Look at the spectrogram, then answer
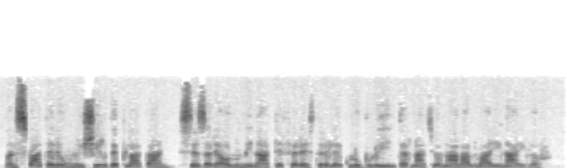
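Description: A woman narrating an audiobook in an even, steady reading voice. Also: medium pitch, no room sound. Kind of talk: scripted narration.

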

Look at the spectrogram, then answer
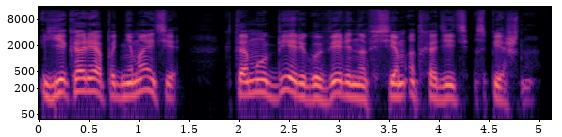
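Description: A man reading an audiobook, voicing a determined young girl messenger in a higher, urgent, commanding tone. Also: normal speed, dry recording, clean studio sound, lightly acted.

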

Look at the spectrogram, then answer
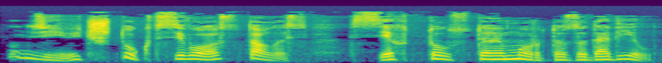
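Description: A reader voicing a kindly, grumbling old village woman with a hoarse voice in an audiobook. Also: medium pitch, big pitch swings, measured pace, warm tone, dry recording, clean studio sound. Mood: scolding. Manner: good-natured grumbling, scolding. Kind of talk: audiobook character voice.

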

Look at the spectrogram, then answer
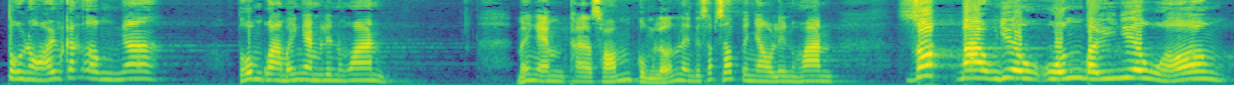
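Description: A man's voice: sits high, moderate pace, fairly bright tone. A man telling a story in a casual, chatty first-person way, stumbling over and repeating words as he talks straight to his listeners. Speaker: storyteller host.

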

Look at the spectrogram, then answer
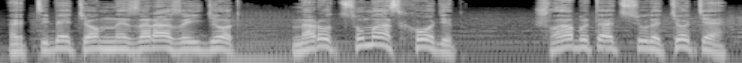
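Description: A man voicing a calm, cocky male house spirit who talks in a matter-of-fact way. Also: fairly high pitch, brisk, soft background music, pitched above the performer's own voice, natural voice. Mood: stern.

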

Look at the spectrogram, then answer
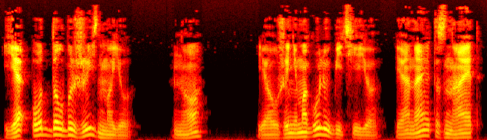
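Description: A man playing a gentle, troubled young nobleman who speaks quietly and pleadingly. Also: low voice, big pitch swings, unhurried. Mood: sorrowful.

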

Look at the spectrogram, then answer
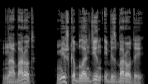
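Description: A man reading an audiobook, voicing a wry, steady young man who teases dryly. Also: deep voice, measured pace, no room sound, full character voice. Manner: dry, wry.

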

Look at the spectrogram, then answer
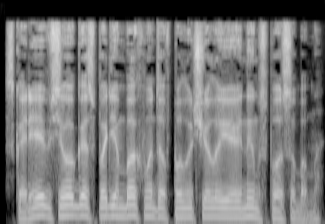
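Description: A man's voice: fairly low pitch, no echo, studio quality, lightly acted. A man voicing a tall gray-haired male expert who mumbles and drags out his words. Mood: musing. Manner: mumbling, drawn-out.

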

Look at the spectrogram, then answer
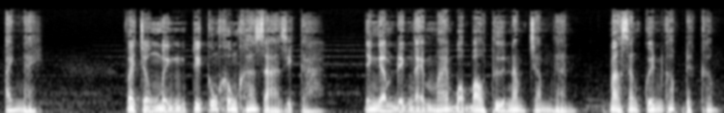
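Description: A man doing a soft-hearted village mother. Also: low-pitched, moderate pace, faint music behind, lightly acted. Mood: sorrowful. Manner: sorrowful, sympathetic.

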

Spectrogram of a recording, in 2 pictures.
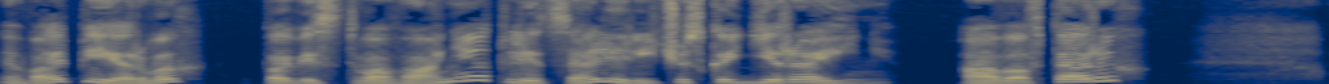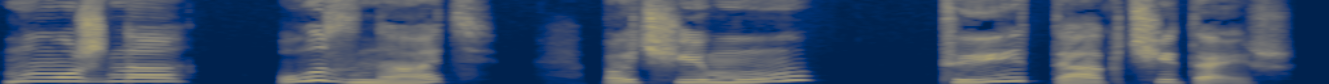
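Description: A woman's voice: a little high, lively intonation, slow pace, warm tone, no echo, clean studio sound, pitched above the performer's own voice. Woman reading as a wry weary male teacher.

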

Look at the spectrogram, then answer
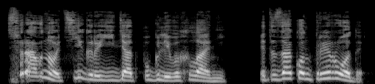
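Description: A woman's voice: mid-range voice, very animated, moderate pace, no room sound, clean studio sound, pitched above the performer's own voice. A woman reading a storybook aloud and voicing a proud, argumentative boy prince from an undersea kingdom, with a haughty, lecturing tone. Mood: boastful.

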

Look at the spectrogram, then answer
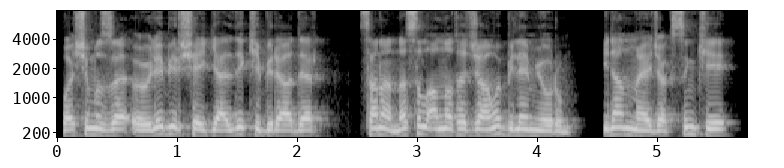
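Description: A man's voice: mid-range voice, steady tone, brisk, darkish tone, lightly acted. Man reading as a sheepish young lieutenant. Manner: mumbling, guilty. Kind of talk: audiobook character reading.

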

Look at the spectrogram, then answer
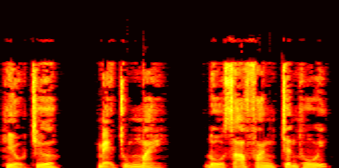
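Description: A man's voice: medium pitch, expressive, moderate pace, darkish tone, husky, no echo, clean studio sound. A man voicing a drunken, brutal one-eyed male bandit who snarls coarse threats. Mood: threatening.

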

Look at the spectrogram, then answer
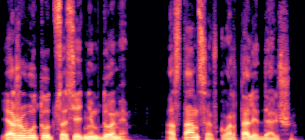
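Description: A man's voice: lowish voice, very animated, normal speed, darkish tone, no echo, studio quality. A man voicing a grumpy, spry old male power engineer in an audiobook, grumbling and teasing.

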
